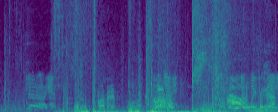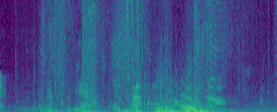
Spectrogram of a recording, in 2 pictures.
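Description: A laser sword hums and whooshes as it swings.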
